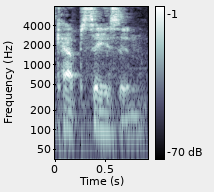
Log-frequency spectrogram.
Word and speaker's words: capsaicin: go I don't know it's actually pronounced capsaicin which is a irritant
